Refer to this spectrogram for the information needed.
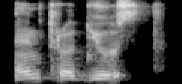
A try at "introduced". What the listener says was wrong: Introduced. Amazing.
